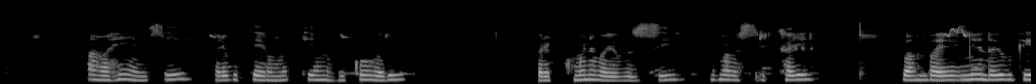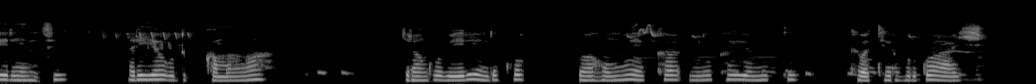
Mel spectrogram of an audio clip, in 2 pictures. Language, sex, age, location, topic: Kinyarwanda, female, 18-24, Gakenke, agriculture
